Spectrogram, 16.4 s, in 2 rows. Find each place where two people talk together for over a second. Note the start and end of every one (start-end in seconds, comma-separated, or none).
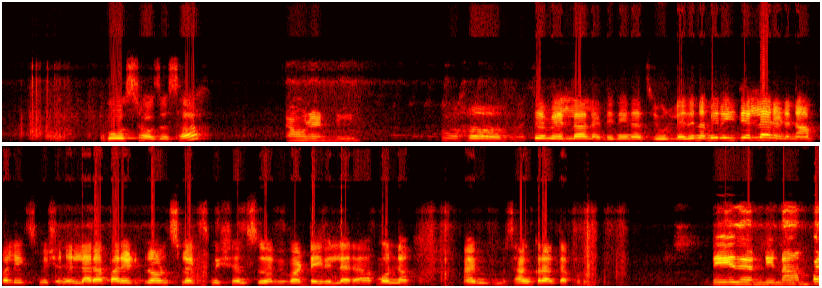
none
